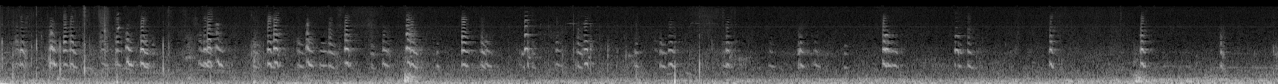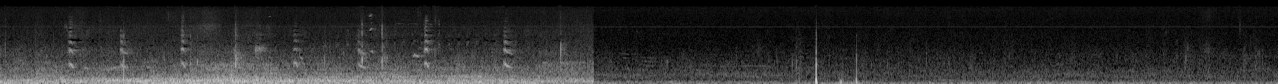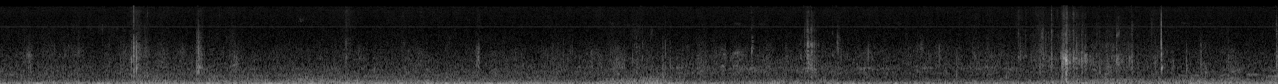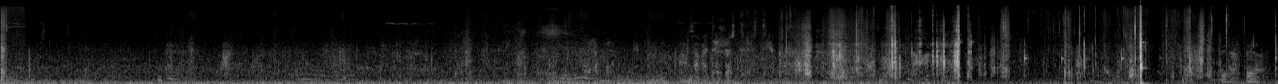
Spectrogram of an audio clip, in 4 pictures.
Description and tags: Fotja i altres
Coots in the Delta of Llobregat. Recorded with a Zoom H1 recorder.
Coots, fotja, altres, Deltasona, Llobregat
